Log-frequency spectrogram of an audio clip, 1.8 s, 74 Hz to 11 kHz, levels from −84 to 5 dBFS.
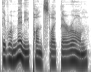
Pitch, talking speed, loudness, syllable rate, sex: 155 Hz, 230 wpm, -16 LUFS, 5.9 syllables/s, female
